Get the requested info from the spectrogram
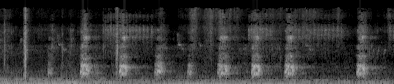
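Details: Korean Jindo facing a venomous snake, giving a run of seven loud, abrupt barks spaced under a second apart over steady low-pitched background noise.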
